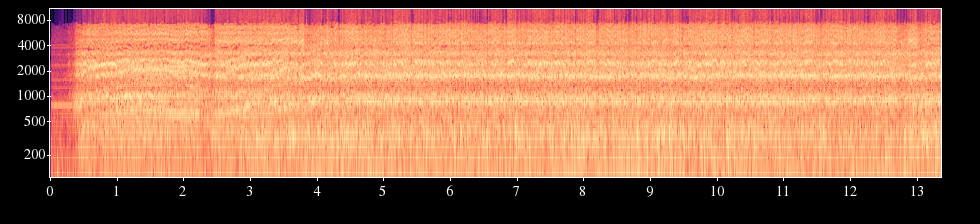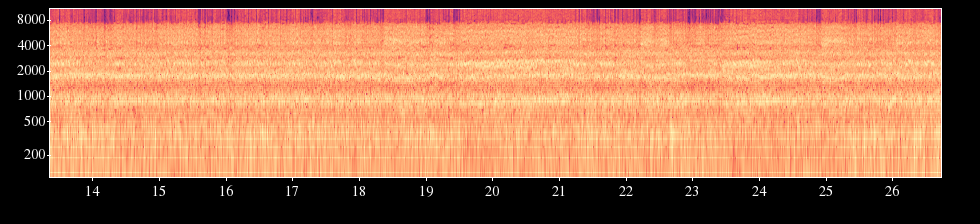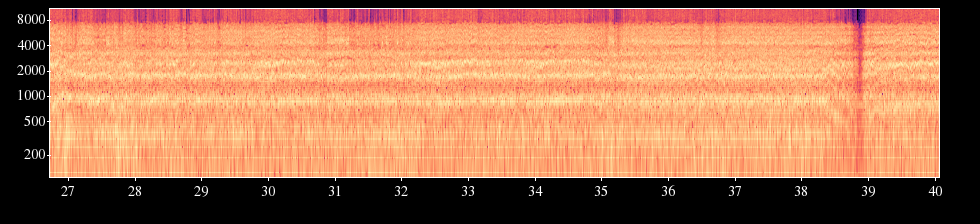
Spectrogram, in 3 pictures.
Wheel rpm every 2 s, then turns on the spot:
80, 170, 230, 230, 240, 230, 230, 230, 240, 220, 220, 230, 220, 240, 230, 230, 230, 220, 210, 150.
none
